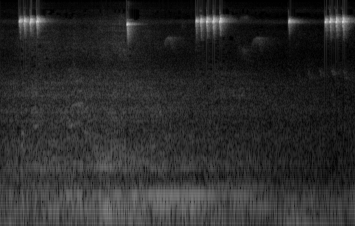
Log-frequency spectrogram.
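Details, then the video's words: Blue-crowned hanging parrot, a champion bird, singing nonstop 'Nagih Hutang' style: crisp, high-pitched notes in fast bursts of four or five, separated by quiet gaps with single sharp notes, over low hum. "Serindit Juara Nonstop Bunyi Gaya Nagih Hutang"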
